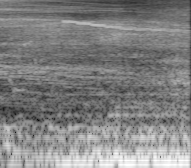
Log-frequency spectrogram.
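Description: Cinematic warp-speed sound effect: a deep rumble building in loudness, with a high tone gliding downward about a second in.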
